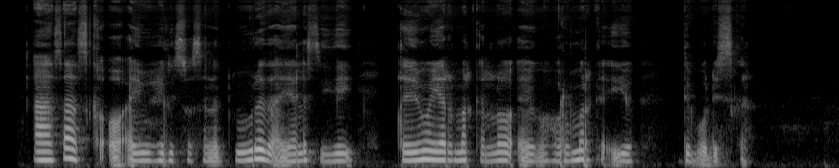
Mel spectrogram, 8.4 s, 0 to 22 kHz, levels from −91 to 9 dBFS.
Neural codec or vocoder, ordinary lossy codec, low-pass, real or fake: none; none; none; real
